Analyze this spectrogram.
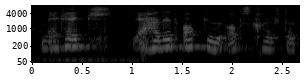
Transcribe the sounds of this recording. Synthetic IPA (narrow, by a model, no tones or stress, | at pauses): æmnjɑ̈ɪkʰæe̝ɡ̥jɑɪɦɑ̈led̥ɒ̽b̥̚ɡ̥ḭːð̩ˠɒ̽b̥sɡ̥ʁaɛfd̥ɐ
